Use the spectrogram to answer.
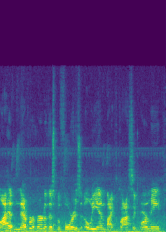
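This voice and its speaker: A man's voice at a moderate pace over noticeable background noise. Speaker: airsoft youtuber. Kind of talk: casual vlog chat. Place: garage.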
